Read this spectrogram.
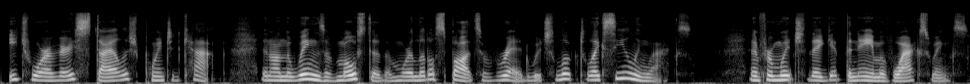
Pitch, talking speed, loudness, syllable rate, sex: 190 Hz, 210 wpm, -19 LUFS, 4.8 syllables/s, female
